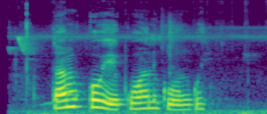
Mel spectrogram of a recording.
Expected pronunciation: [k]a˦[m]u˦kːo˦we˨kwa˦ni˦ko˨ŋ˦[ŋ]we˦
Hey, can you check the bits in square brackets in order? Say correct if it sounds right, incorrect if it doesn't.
incorrect, correct, incorrect

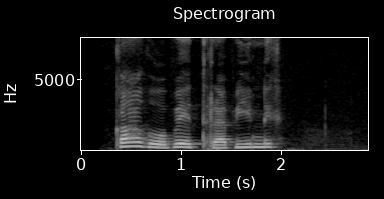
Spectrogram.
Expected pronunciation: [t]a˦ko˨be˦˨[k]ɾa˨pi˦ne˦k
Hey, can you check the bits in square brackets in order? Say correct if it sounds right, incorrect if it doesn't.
incorrect, incorrect

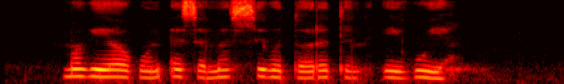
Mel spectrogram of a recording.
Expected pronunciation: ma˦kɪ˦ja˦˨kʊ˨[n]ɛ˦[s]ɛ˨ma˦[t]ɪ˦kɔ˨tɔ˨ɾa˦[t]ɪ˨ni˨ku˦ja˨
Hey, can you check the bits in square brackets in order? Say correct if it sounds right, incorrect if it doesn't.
correct, correct, incorrect, correct

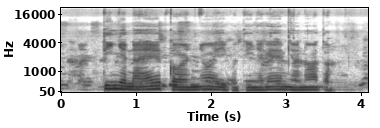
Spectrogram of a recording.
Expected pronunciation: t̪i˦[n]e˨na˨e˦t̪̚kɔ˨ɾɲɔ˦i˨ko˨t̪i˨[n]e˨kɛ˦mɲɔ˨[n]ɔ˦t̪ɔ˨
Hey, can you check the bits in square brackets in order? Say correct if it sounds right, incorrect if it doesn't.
incorrect, incorrect, correct

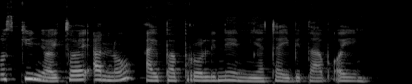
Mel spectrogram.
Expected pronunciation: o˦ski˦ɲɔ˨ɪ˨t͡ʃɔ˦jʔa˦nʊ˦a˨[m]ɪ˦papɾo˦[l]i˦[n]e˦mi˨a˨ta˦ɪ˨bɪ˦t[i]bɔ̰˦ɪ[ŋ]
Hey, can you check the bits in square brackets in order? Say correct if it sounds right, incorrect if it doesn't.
incorrect, correct, correct, incorrect, correct

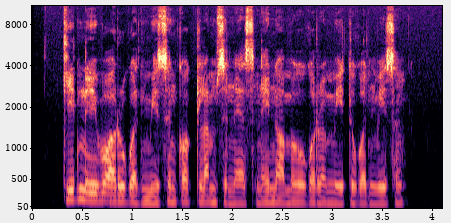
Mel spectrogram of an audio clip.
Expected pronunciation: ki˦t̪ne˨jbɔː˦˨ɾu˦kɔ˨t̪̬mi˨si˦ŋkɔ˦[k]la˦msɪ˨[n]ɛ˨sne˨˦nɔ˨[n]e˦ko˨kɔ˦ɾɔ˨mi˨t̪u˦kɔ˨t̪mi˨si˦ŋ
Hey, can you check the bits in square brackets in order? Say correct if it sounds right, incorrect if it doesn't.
correct, correct, incorrect

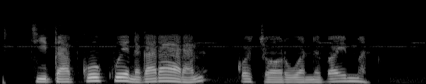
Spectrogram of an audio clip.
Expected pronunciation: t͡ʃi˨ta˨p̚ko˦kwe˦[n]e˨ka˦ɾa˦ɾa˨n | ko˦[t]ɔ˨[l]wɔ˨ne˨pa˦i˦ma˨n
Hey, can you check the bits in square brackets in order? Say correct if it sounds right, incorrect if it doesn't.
correct, incorrect, incorrect

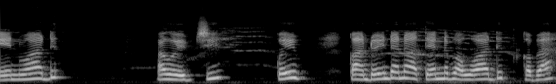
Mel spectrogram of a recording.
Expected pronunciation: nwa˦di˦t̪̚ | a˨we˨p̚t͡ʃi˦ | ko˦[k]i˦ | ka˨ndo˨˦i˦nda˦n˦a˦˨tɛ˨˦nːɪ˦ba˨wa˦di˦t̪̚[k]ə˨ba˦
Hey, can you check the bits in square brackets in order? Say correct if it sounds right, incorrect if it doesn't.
incorrect, correct

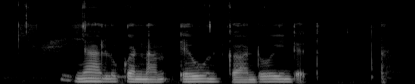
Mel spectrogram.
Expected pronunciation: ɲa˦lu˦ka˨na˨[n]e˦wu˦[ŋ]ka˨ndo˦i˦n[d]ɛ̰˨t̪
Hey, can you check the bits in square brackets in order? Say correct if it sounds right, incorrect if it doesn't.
incorrect, incorrect, correct

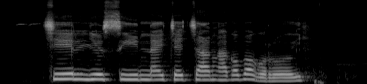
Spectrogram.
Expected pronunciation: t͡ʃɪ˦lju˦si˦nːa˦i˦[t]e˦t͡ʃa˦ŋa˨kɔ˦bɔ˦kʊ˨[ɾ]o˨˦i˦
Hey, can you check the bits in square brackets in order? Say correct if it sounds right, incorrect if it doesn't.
incorrect, correct

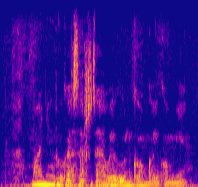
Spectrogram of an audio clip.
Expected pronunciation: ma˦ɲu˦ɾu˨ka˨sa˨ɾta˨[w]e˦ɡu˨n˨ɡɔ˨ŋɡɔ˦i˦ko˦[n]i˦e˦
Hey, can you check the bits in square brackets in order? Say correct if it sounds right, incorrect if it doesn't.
correct, incorrect

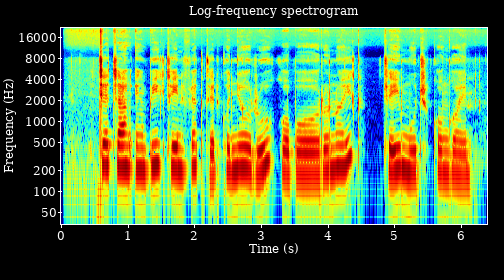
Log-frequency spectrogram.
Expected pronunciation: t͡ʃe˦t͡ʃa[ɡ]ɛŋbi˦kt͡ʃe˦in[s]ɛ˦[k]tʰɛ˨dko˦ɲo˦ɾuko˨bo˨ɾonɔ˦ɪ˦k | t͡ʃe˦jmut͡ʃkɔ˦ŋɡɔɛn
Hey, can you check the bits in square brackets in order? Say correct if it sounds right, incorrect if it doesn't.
incorrect, incorrect, correct

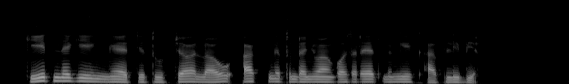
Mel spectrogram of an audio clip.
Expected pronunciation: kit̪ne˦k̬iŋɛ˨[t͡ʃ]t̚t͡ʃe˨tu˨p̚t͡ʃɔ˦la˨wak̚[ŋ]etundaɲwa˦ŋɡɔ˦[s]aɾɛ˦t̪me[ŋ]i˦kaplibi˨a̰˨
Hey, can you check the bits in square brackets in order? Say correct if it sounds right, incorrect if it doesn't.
incorrect, correct, correct, correct

